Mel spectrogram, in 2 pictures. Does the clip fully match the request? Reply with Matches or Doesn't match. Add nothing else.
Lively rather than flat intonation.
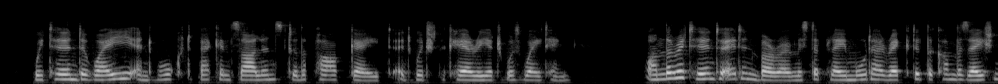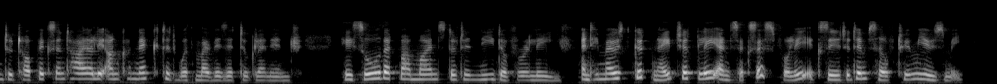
Doesn't match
